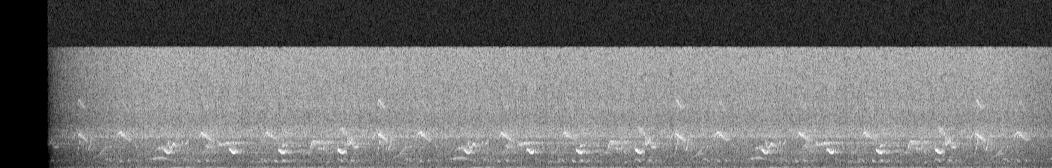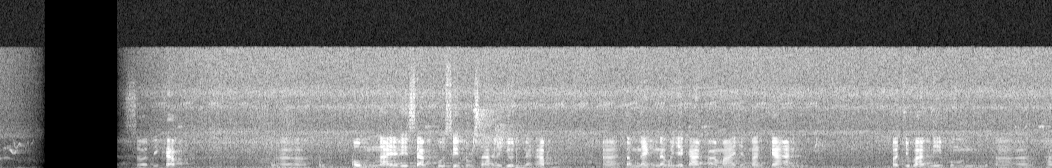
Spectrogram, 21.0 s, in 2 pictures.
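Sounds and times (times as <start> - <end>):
birds chirping and whistling: 0.8 - 10.9
low steady rumble: 13.0 - 20.8.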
